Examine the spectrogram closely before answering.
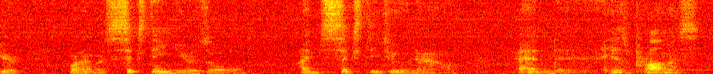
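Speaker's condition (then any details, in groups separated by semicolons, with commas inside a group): ALS; diagnosed about six years ago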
